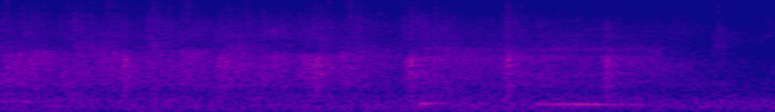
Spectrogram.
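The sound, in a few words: audience applause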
